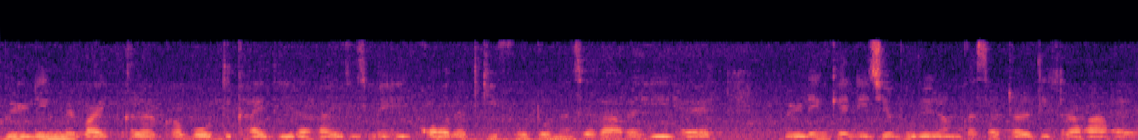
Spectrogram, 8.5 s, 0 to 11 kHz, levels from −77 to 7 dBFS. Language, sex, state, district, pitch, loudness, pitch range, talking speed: Hindi, female, Chhattisgarh, Raipur, 180 Hz, -18 LUFS, 175-185 Hz, 205 wpm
